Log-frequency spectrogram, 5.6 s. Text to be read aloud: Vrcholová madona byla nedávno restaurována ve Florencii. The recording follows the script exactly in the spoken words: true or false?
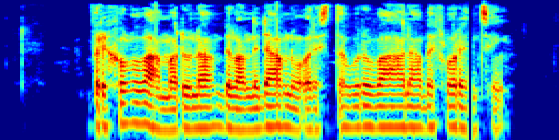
true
